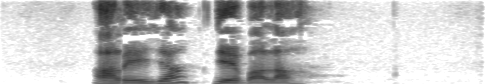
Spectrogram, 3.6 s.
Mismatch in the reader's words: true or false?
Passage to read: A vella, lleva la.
false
